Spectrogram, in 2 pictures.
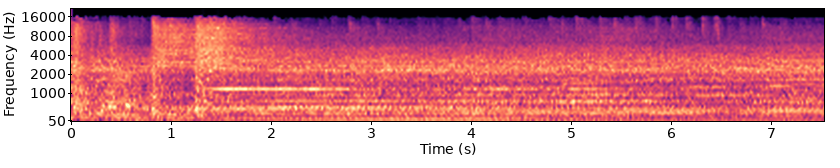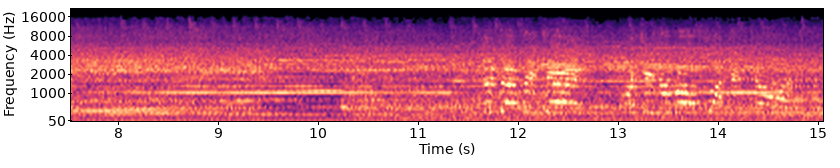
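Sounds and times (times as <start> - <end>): electric guitars sustaining: 0.0 - 15.0
low amplifier hum: 0.0 - 15.0.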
